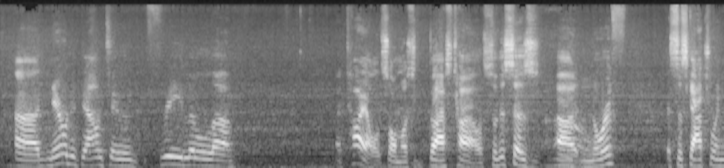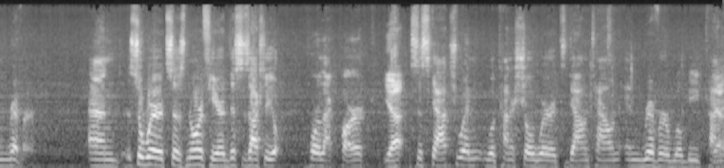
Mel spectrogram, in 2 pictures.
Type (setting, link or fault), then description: fault, sounds in the background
